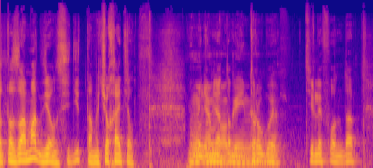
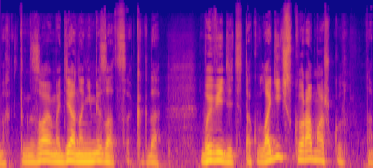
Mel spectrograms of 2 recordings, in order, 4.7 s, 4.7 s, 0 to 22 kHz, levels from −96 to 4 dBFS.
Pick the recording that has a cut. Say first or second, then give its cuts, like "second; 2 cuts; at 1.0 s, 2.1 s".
first; 1 cut; at 2.3 s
